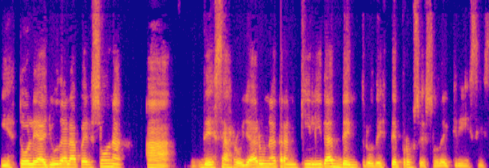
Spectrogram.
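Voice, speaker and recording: Over a quiet background, a woman speaks at a fairly low pitch with a dark, mellow tone. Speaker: psychologist and workshop presenter. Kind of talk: workshop training talk.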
